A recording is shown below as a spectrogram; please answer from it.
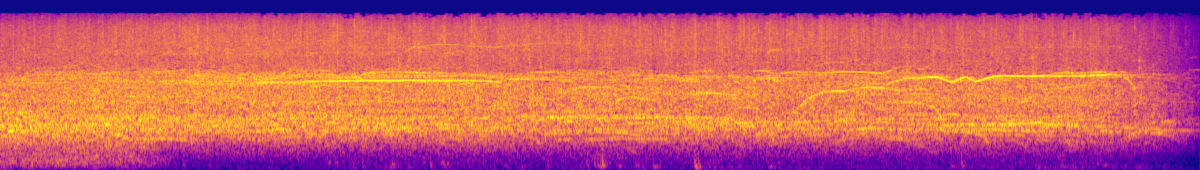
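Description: Concert audience applauding, with the sound fading out near the end.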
